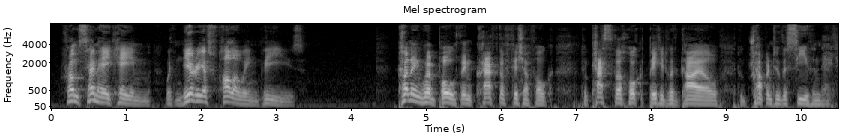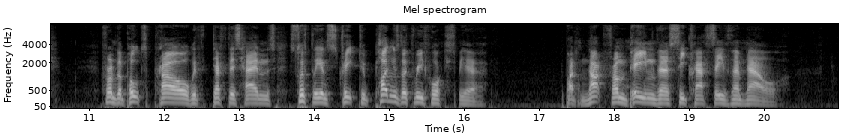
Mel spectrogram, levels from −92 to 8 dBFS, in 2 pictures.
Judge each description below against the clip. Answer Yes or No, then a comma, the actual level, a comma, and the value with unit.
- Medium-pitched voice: No, low, 115 Hz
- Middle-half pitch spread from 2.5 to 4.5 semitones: No, average, 4.9 semitones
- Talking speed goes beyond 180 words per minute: No, average, 155 wpm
